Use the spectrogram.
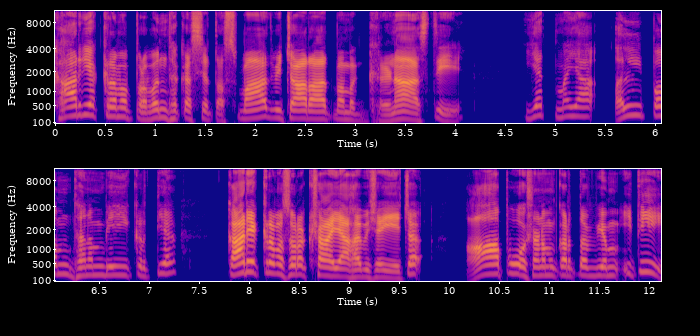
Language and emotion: Sanskrit, disgusted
